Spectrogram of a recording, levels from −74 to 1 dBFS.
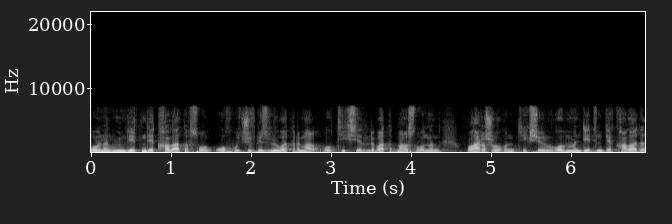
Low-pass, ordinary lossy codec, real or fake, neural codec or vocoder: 7.2 kHz; none; fake; codec, 16 kHz in and 24 kHz out, 0.8 kbps, FocalCodec, streaming, 65536 codes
